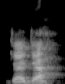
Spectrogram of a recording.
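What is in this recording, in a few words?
"jajah", Malay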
